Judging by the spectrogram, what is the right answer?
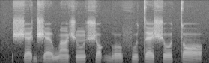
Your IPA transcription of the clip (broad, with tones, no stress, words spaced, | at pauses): ʃɛ˨d͡ʒɛ˨ wã˧ʃũ˦ʃɔ˦ɡ͡bo˧ fu˦tɛ˦ʃo˦ tɔ˦˨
